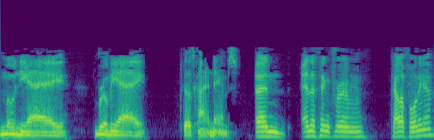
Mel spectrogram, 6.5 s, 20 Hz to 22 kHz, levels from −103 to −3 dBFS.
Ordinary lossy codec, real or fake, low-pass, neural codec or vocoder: MP3, 24 kbps; fake; 5.4 kHz; codec, 16 kHz, 8 kbps, FreqCodec, larger model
